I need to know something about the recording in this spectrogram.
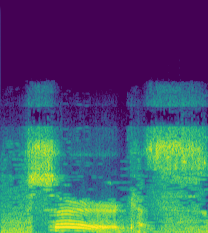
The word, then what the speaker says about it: circus: Circus, circus. Cuidado, português, circo. Embora parecido, não tem muito a ver em termos da pronúncia. Então, cuidado para não falar circus. É sir, aquele velho som de water, sister, circus.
